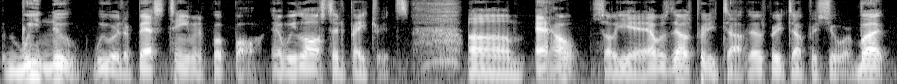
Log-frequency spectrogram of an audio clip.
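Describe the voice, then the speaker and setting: Male podcast host from San Diego, very deep voice, laid-back chatty delivery full of fillers and affirmations. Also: normal speed. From San Diego, United States. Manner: relaxed, many fillers and repeated affirmations. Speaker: podcast host and sports journalist. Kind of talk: casual interview chat.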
